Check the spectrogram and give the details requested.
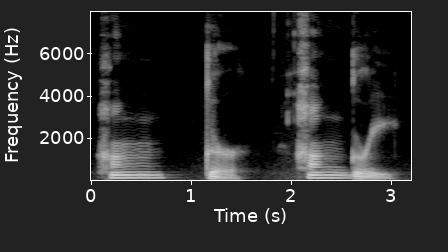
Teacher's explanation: They also make the same sound with the nasal sound and the hard g.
